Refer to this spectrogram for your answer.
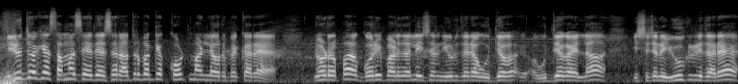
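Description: With a high pitch and fairly even intonation, a man speaks over noticeable background noise. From Bengaluru, India. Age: 30s. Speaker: community activist. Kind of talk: street interview.

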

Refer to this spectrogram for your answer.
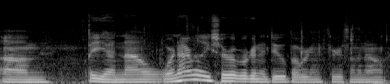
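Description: A man speaks with ordinary pitch variation in a dry recording with no echo, over light background noise. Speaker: vlogger. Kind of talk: casual vlog chat. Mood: relaxed, cheerful. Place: car. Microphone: phone near.

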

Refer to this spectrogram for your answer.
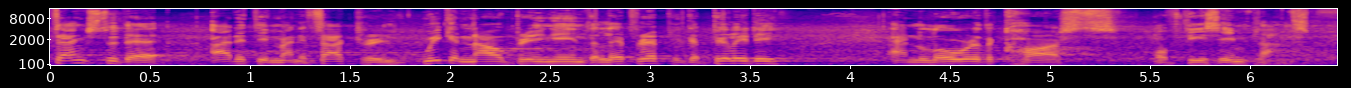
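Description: Over light background noise, a man with a Finnish accent speaks fairly quickly at a fairly high pitch, with ordinary pitch variation and very even loudness. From Finland. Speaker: startup founder and CEO. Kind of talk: pitch presentation. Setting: stage with audience. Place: stage. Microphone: headset.

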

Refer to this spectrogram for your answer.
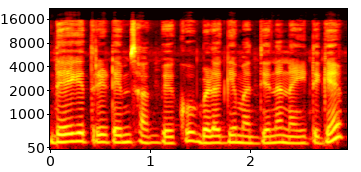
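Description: Recorded very cleanly with a silent background, a woman speaks at a medium pitch in a dark, mellow tone and with fairly even intonation. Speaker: family vlogger. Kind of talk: vlog narration. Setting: home kitchen. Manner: casual.

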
